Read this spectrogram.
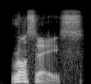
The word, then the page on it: rosace: British English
